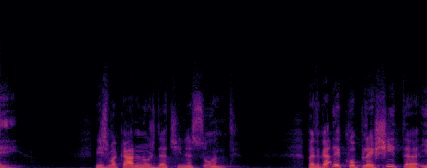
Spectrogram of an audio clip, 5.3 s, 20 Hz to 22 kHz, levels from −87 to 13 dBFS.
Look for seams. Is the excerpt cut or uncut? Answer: cut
